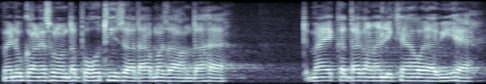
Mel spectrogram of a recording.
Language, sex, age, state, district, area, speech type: Punjabi, male, 18-30, Punjab, Gurdaspur, urban, spontaneous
